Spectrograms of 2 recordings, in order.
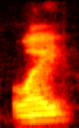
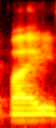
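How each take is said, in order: First: The word begins with a W sound. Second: The word begins with a V sound. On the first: "Sometimes the V could be like wa" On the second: "Sometimes the V could be like wa"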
